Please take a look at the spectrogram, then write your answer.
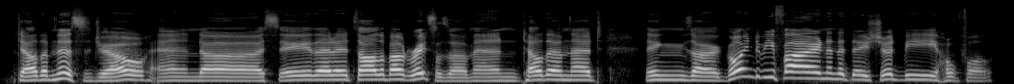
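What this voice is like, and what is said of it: Imitates another person's voice. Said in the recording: “That was my Obama ... that was a pretty good Obama impression, actually”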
